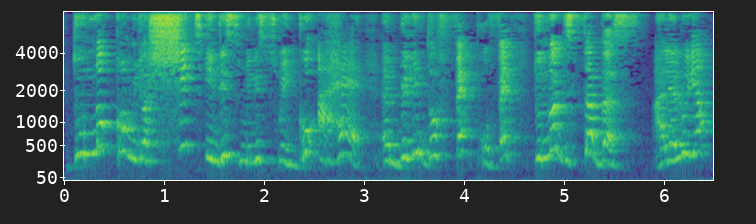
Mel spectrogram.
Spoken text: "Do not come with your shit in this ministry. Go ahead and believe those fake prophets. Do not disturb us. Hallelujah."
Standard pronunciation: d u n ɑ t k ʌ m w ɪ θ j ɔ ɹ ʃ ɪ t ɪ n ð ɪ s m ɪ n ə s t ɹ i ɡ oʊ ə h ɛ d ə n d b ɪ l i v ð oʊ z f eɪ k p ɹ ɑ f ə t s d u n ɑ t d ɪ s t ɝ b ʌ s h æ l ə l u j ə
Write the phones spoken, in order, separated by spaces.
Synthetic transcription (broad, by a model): d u n ɑ t k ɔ m j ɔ ʃ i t ɪ n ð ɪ s m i n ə s t ɹ i ɡ oʊ ə h ɛ d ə n b ɪ l i v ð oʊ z f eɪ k p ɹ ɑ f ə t d u n ɑ t d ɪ s t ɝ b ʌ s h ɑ l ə l u j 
